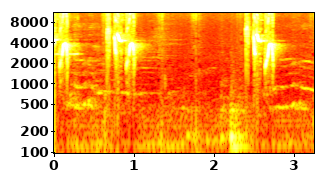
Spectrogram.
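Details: Prinia reacting to a rival during a fighting test, giving two quick pairs of loud, sharp, downslurred chip notes separated by a short pause over a low background rumble.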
